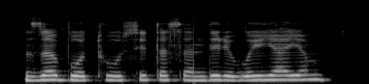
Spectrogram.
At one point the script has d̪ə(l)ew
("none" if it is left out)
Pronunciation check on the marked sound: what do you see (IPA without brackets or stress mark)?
ɾ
